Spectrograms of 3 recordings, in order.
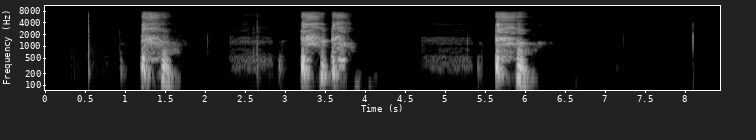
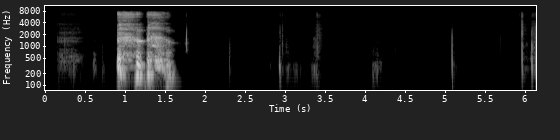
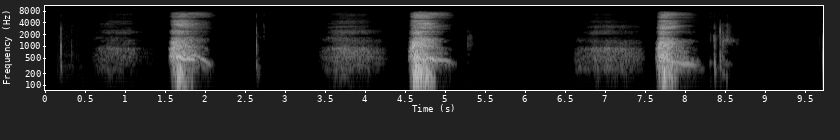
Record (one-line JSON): {"three_cough_length": "8.4 s", "three_cough_amplitude": 14780, "three_cough_signal_mean_std_ratio": 0.27, "cough_length": "6.1 s", "cough_amplitude": 14366, "cough_signal_mean_std_ratio": 0.23, "exhalation_length": "9.7 s", "exhalation_amplitude": 10263, "exhalation_signal_mean_std_ratio": 0.26, "survey_phase": "beta (2021-08-13 to 2022-03-07)", "age": "45-64", "gender": "Male", "wearing_mask": "No", "symptom_cough_any": true, "symptom_shortness_of_breath": true, "symptom_diarrhoea": true, "symptom_fatigue": true, "symptom_change_to_sense_of_smell_or_taste": true, "symptom_onset": "5 days", "smoker_status": "Ex-smoker", "respiratory_condition_asthma": false, "respiratory_condition_other": true, "recruitment_source": "Test and Trace", "submission_delay": "1 day", "covid_test_result": "Positive", "covid_test_method": "RT-qPCR", "covid_ct_value": 14.7, "covid_ct_gene": "N gene"}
